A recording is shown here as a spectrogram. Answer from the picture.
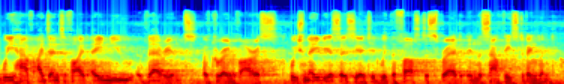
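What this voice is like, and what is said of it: British accent. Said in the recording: “He's from the UK. You probably could tell by the accent.”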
